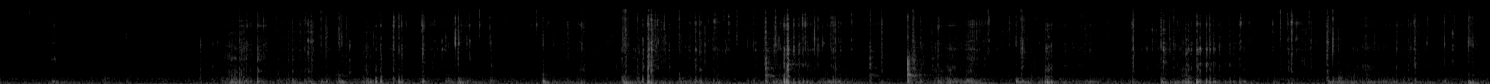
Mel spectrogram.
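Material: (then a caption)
Soap. A metal blade scrapes shavings off the surface of a solid green bar of soap held in a hand with dark painted nails. After about two quiet seconds, a dense run of dry, crackly scraping and crisp little snaps begins, bright and papery with a soft low rumble underneath. It continues steadily to the end.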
